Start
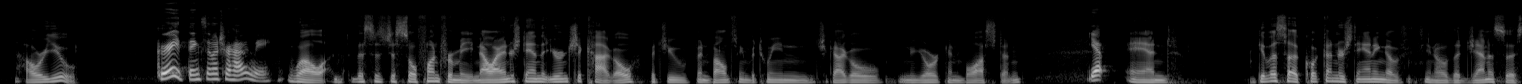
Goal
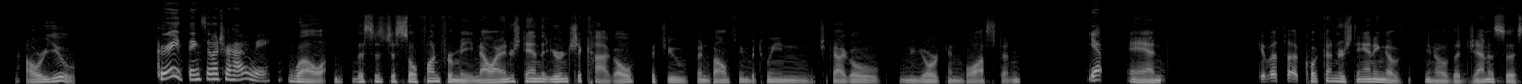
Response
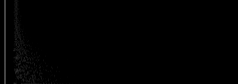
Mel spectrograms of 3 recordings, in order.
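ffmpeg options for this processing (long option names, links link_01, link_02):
-filter_complex "[0:a]asettb=1/sr,asplit=3[link_01][link_02][link_03];[link_01]atrim=end=11.604[link_04];[link_02]atrim=start=11.6:end=13.01,asetpts=PTS-STARTPTS,afade=type=in:duration=0.004:curve=qsin,afade=type=out:start_time=1.406:duration=0.004:curve=qsin,acrossover=split=310 2900:gain=0.0631 1 0.1[link_05][link_06][link_07];[link_05][link_06][link_07]amix=inputs=3:normalize=0[link_08];[link_03]atrim=start=13.006[link_09];[link_04][link_08]acrossfade=duration=0.004:curve1=hsin:curve2=qsin[link_10];[link_10][link_09]acrossfade=duration=0.004:curve1=qsin:curve2=hsin,acrossover=split=210|3900[link_11][link_12][link_13];[link_12]alimiter=limit=-20.5dB:level=0:latency=1:release=366[link_14];[link_13]acontrast=38[link_15];[link_11][link_14][link_15]amix=inputs=3:normalize=0,aeval=exprs='sgn(val(0))*max(abs(val(0))-0.00376,0)':channel_layout=same"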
